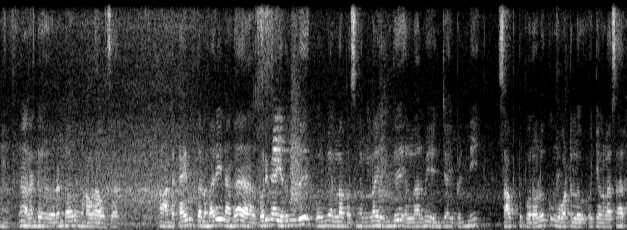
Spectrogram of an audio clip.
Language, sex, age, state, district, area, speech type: Tamil, male, 30-45, Tamil Nadu, Dharmapuri, urban, spontaneous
